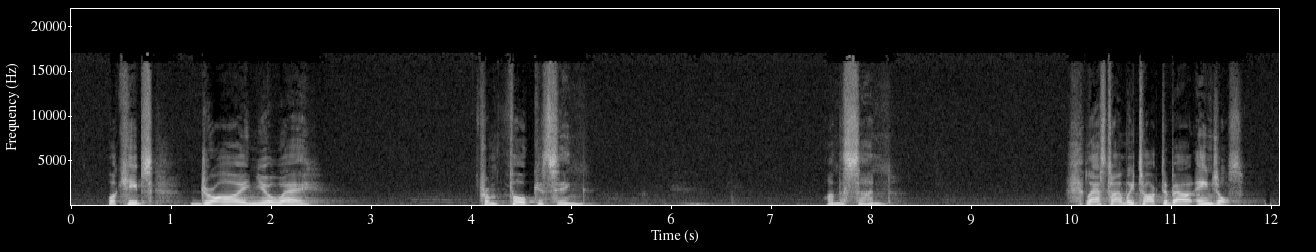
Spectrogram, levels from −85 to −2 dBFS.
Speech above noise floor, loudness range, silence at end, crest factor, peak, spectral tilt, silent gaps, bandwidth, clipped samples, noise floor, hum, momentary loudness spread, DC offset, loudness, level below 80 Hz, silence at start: 35 dB; 7 LU; 0.4 s; 18 dB; -6 dBFS; -5 dB/octave; none; 17 kHz; under 0.1%; -56 dBFS; none; 15 LU; under 0.1%; -21 LUFS; -58 dBFS; 0.4 s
